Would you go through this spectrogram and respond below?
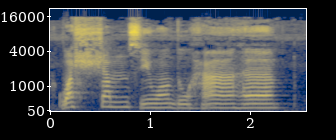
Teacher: Namanya idgham itu dimasukkan. Artinya al ini tidak usah dibaca, langsung dimasukkan ke huruf shin. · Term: idgham syamsiyah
